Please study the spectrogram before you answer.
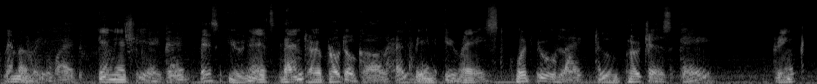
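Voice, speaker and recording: A woman voicing a deadpan female bartending robot in a video game, her voice run through a robotic filter and delivered in flat, mechanical announcements like a machine booting up. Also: rumbling low, unhurried, very noisy. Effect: robotic synthesized voice filter. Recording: game audio with crowd chatter behind.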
